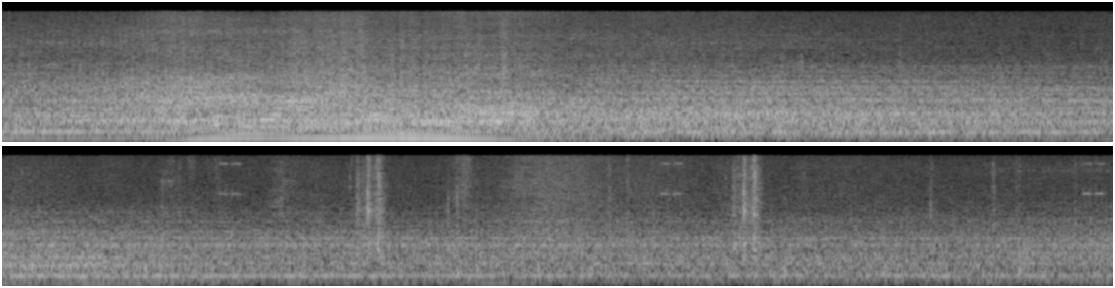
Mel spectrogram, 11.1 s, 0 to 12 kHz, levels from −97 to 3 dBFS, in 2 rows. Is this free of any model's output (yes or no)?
yes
